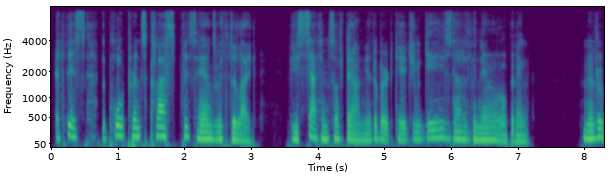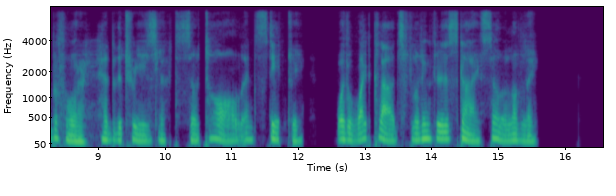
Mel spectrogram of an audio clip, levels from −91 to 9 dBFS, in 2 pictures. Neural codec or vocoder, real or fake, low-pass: codec, 44.1 kHz, 2.6 kbps, SNAC; fake; 7.2 kHz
